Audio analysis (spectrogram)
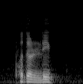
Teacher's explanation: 그러면 먼저 니은 첨가 되고 그럼 니은이 들어오는 순간 앞에 있는 리을로 인해서 니은이 리을로 교체되는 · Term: 유음화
